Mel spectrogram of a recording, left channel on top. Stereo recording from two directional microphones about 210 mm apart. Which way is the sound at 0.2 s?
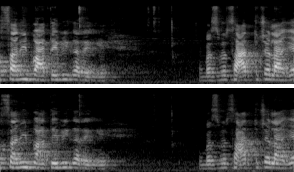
Centre (ahead or behind).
